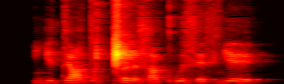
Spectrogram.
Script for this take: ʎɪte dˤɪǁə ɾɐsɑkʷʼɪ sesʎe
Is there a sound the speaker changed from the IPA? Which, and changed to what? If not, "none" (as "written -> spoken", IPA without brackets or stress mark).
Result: ɐ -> ə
